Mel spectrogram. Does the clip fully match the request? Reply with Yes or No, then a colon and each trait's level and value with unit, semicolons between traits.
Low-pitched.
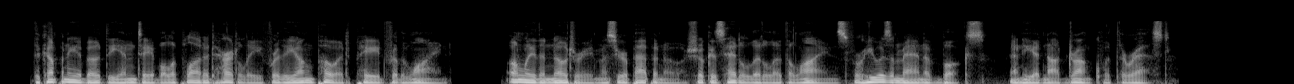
Yes: very low, 75 Hz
